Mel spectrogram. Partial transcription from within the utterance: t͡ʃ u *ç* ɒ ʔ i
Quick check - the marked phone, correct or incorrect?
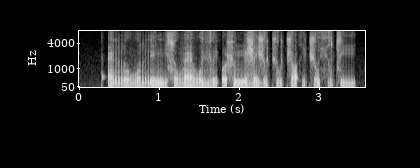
incorrect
